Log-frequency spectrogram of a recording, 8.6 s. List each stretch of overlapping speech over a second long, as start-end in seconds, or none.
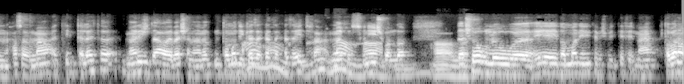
3.0-4.8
